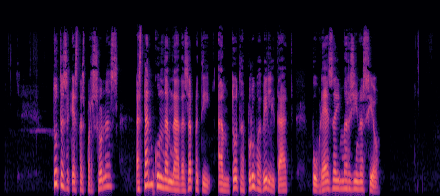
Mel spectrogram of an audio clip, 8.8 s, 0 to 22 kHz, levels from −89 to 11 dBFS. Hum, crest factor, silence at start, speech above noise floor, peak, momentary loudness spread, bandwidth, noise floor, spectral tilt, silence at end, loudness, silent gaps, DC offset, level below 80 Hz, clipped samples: none; 22 dB; 1.05 s; 58 dB; 0 dBFS; 9 LU; 13 kHz; -78 dBFS; -5 dB/octave; 1.25 s; -21 LUFS; none; under 0.1%; -66 dBFS; under 0.1%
